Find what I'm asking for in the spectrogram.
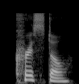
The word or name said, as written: crystal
